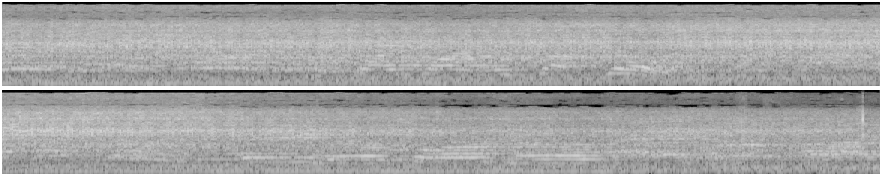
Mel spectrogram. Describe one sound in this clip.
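A siren wails close by.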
